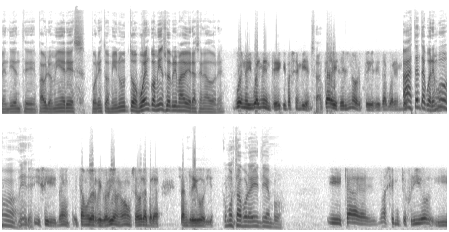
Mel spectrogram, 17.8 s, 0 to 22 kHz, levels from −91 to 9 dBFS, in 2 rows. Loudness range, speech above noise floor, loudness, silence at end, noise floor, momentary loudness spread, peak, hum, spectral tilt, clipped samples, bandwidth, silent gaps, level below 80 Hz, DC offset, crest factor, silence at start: 5 LU; 42 dB; -22 LUFS; 0 s; -63 dBFS; 13 LU; -6 dBFS; none; -6.5 dB/octave; under 0.1%; 12.5 kHz; none; -60 dBFS; under 0.1%; 16 dB; 0 s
